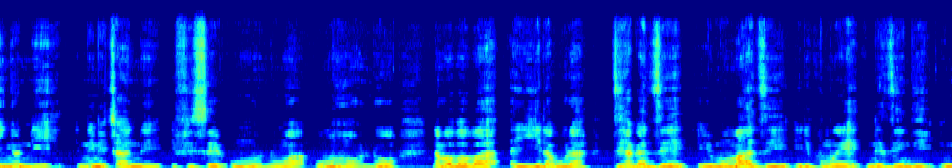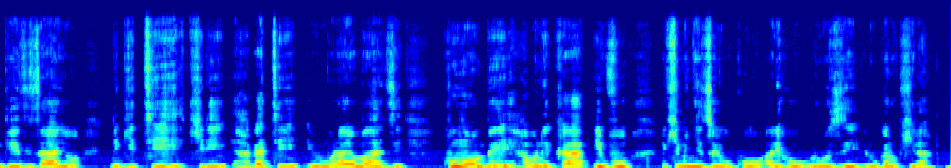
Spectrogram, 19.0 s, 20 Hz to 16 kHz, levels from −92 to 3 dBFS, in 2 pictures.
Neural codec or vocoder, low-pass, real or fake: none; 14.4 kHz; real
